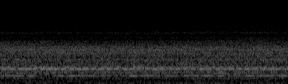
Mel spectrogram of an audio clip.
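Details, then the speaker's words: Dell R610 server at no load, ambient temperature sensor falsely reading 40C in a 23-25C room, about 74 dB: loud steady rushing air with a high whine. Fix is replacing the front I/O board; fans at excessive speed from faulty ambient sensor. "this particular one has a problem the fans are running unusually high and I don't know if you can hear it through the mic but it's actually very very loud"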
